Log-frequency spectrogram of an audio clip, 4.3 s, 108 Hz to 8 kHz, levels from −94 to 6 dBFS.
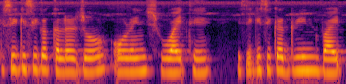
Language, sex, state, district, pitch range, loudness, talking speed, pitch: Hindi, female, Arunachal Pradesh, Longding, 200-220 Hz, -19 LUFS, 195 wpm, 210 Hz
